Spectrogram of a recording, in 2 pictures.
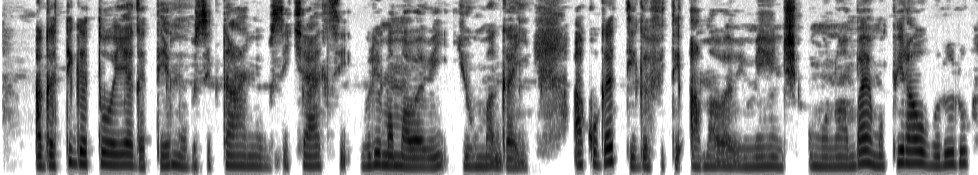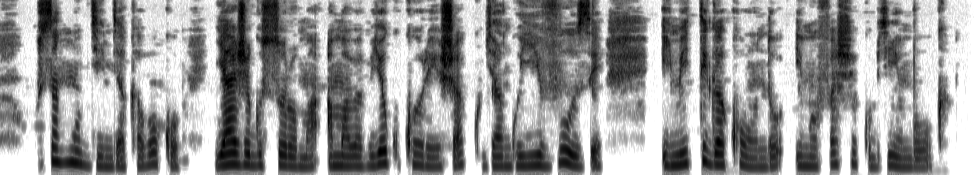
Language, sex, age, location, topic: Kinyarwanda, female, 25-35, Kigali, health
